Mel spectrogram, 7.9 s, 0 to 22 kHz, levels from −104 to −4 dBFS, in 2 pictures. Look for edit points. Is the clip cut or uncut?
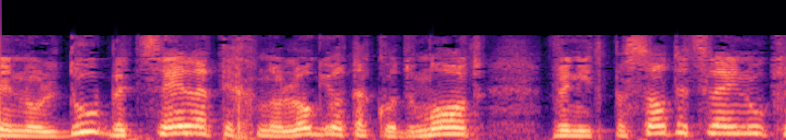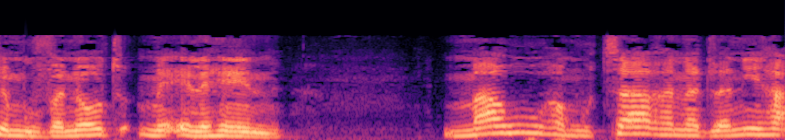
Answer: cut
